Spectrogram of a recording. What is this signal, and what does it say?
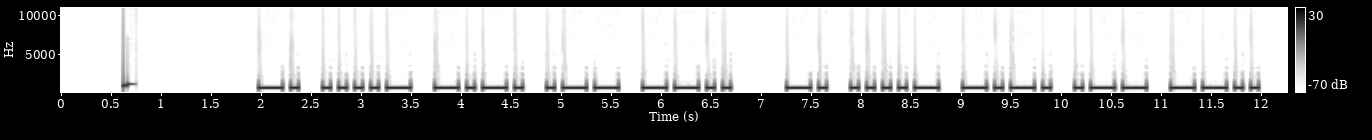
Morse code, heard as a keyed tone, about 15 wpm, 700 Hz. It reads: N4CWZ N4CWZ
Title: USA Call Signs Repeated 3x 15wpm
